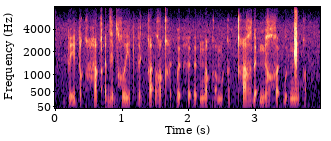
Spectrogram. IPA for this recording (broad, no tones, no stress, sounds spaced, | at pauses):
p ḛ pʲ o q h a qʼ ɨ d e d χʷ i j e t p e ɡ q ɐ ʔ ʁ u qʰ ɵ k͡p ɵ ʔ h ɵ ʔ ɵ ʔ m u q o̰ m ɨ q | qʰ a ʁ ɗ ɐ ʔ mʲ ɵ ʁ χ ɵ ʔ ɓ o ʔ ŋ͡ǁ o̰ q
